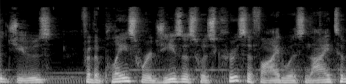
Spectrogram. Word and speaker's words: Iesus: What they're leaving out is that the letter I was pronounced the way that we pronounce the letter J today. So if it's written I-E-S-U-S before 1524, it was still pronounced Jesus.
